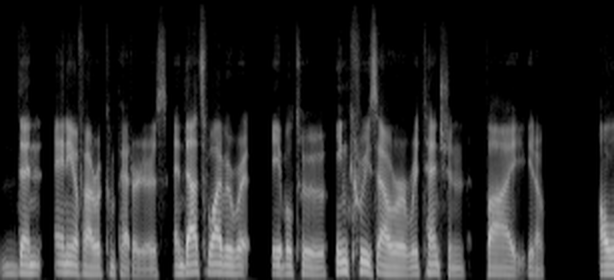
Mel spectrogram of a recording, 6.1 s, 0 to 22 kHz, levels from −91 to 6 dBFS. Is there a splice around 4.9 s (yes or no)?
no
